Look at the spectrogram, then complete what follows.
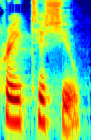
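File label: "crepe tissue", English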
